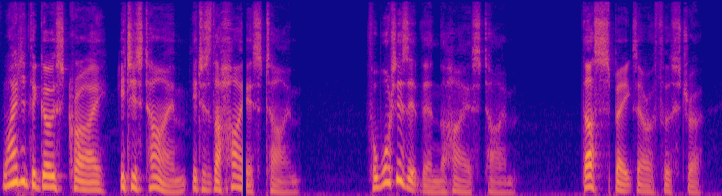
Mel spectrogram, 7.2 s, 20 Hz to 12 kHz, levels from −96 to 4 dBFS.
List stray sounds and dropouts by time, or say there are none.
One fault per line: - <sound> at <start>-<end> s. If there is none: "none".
- dropout at 2.4-2.5 s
